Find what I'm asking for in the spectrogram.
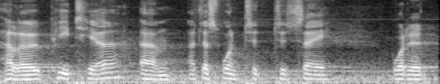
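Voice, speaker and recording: Amid noticeable background noise and audible room echo, a man with a medium pitch speaks at a fairly slow pace, his pitch varying in an ordinary way. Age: 70s. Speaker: doctor. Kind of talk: short greeting speech.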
